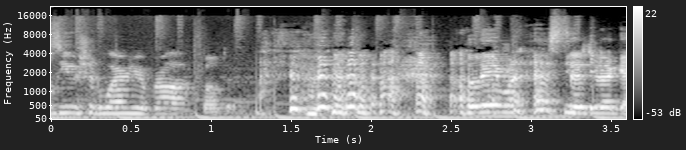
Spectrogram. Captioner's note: laughing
